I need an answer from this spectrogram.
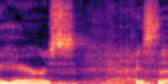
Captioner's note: laughter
